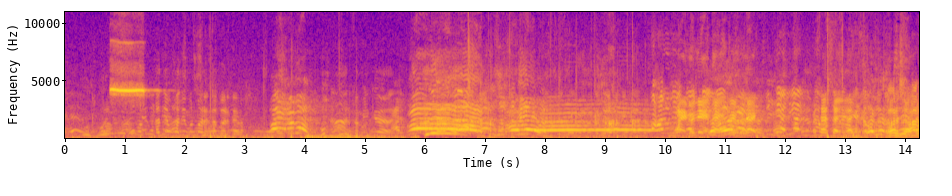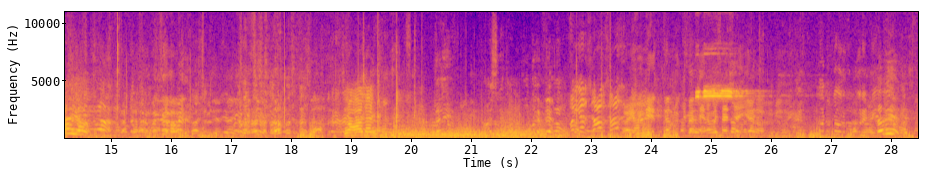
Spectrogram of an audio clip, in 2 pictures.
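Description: Men shout and call out loudly across an open pitch outdoors.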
